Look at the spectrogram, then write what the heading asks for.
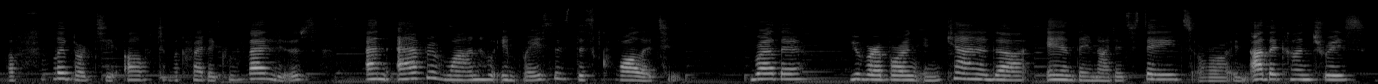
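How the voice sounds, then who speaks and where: A middle-aged woman from Ukraine with a Ukrainian accent, hosting a scripted explainer and talking emphatically to the viewer with rhetorical asides. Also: mid-range voice. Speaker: activist, channel host. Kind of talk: scripted direct-to-camera explainer.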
